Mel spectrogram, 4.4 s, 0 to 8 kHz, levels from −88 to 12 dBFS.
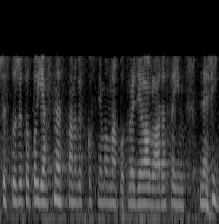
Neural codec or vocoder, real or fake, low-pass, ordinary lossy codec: none; real; 7.2 kHz; AAC, 16 kbps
